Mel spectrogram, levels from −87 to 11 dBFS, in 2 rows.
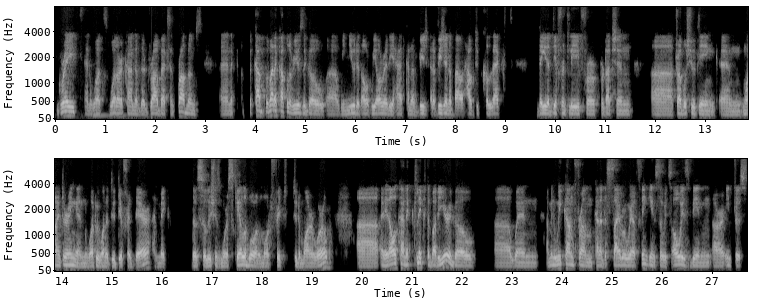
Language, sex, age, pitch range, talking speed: English, male, 30-49, 85-90 Hz, 215 wpm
